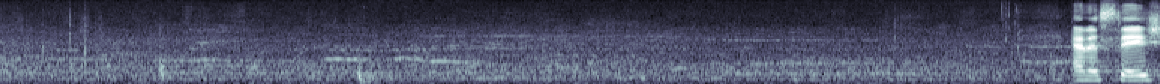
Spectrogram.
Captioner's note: audience applauding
